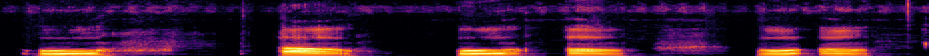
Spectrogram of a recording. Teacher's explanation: ओ को उचार स्थान कंठ ओट से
